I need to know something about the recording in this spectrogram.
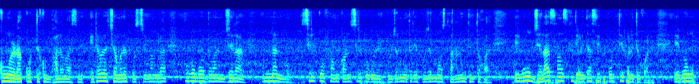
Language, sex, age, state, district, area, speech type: Bengali, male, 30-45, West Bengal, Purba Bardhaman, urban, spontaneous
